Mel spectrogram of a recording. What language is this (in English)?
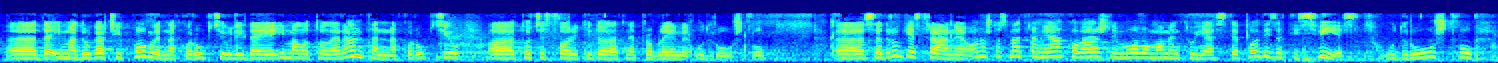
Serbian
